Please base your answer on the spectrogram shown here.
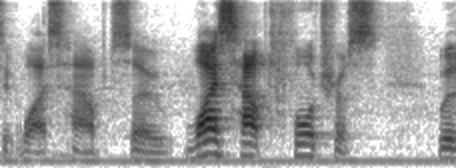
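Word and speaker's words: Weisshaupt: Or, as much as it pains me to say, they do pronounce it Weishaupt, so Weishaupt Fortress, with its walls of living rock towering over the desolate plains below.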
